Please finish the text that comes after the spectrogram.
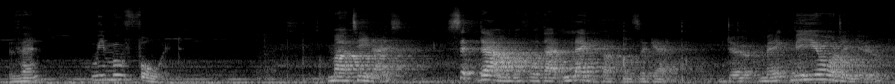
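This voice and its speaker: A low-voiced, weary female colonel speaks with grave, clipped authority in a sci-fi radio play. Her pace is slow and deliberate, ringing through a noisy, echoing hall. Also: animated, over music. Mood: grave, commanding. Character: stern, weary female rebel colonel, commanding and principled. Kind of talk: sci-fi audio drama acting. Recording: echoey hall, clear background noise.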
